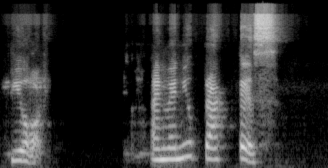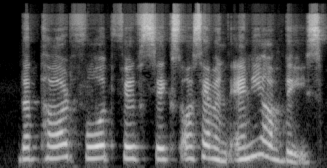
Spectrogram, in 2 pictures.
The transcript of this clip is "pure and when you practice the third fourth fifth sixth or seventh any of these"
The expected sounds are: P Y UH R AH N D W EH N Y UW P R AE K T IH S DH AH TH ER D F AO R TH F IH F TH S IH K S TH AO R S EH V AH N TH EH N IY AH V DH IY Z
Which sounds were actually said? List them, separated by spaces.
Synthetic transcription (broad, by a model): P Y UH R AH N D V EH N Y UW P R AE K T IH S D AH T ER D F AO R T F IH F T S IH K S AO R S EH V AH N T EH N IY AH V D IY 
